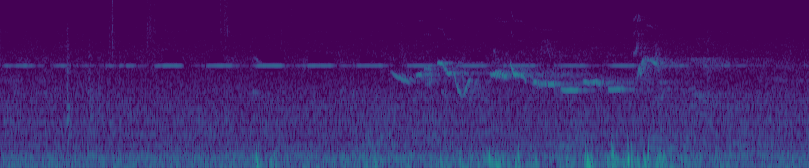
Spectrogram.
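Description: Wild songbirds singing: a run of short gliding chirps and warbles about halfway through, over a thin steady high note. Low thumps and rumbles, like wind buffeting the microphone, run underneath.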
